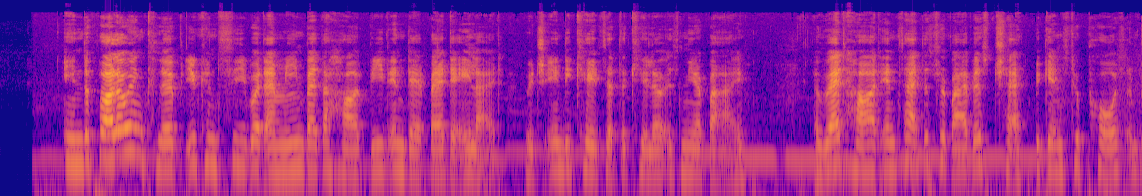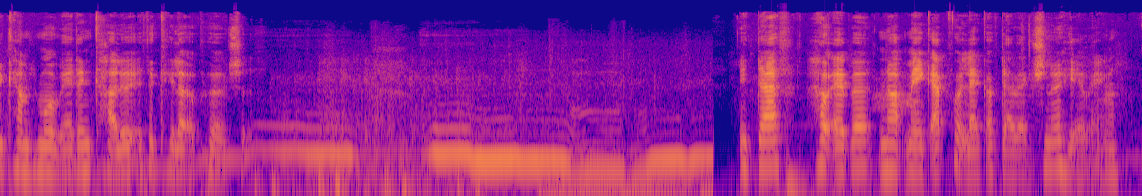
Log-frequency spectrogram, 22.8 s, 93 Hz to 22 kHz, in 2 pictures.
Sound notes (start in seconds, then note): 13.8 heart beating; 16.2 suspense music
